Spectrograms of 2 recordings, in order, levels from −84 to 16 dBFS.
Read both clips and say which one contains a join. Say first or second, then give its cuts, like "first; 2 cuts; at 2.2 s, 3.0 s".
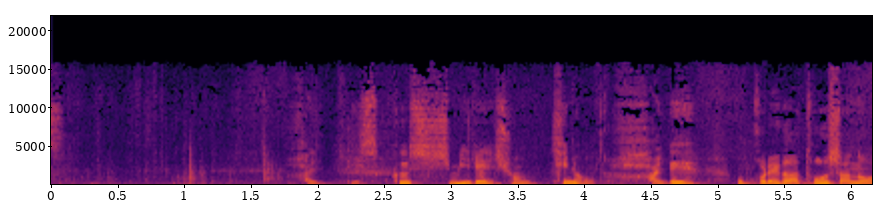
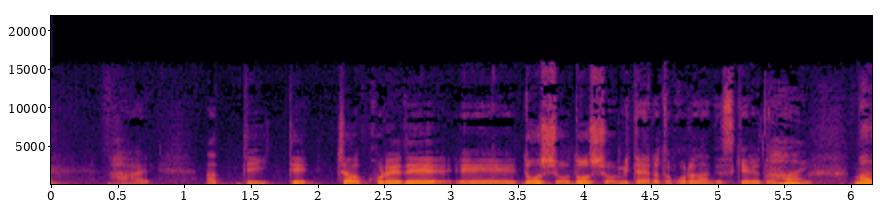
first; 1 cut; at 1.8 s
